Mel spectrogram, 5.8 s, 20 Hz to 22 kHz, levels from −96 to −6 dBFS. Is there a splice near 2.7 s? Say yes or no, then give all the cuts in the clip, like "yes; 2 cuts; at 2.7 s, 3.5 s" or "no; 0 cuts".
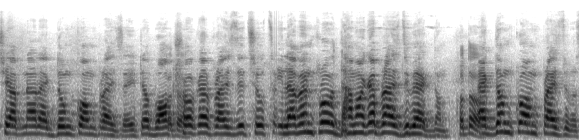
yes; 1 cut; at 2.7 s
